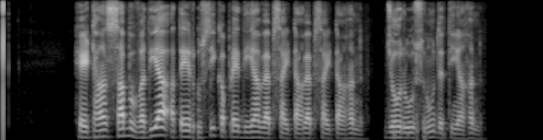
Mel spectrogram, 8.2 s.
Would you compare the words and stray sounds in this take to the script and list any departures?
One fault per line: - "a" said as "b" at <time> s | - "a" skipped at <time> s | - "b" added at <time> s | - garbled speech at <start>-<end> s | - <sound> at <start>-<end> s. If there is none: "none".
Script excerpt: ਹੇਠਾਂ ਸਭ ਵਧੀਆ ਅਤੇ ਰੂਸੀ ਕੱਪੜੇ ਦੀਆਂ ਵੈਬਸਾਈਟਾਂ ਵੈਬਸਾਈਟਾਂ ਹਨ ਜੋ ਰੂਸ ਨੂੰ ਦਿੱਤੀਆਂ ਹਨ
- dropout at 2.9-3.0 s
